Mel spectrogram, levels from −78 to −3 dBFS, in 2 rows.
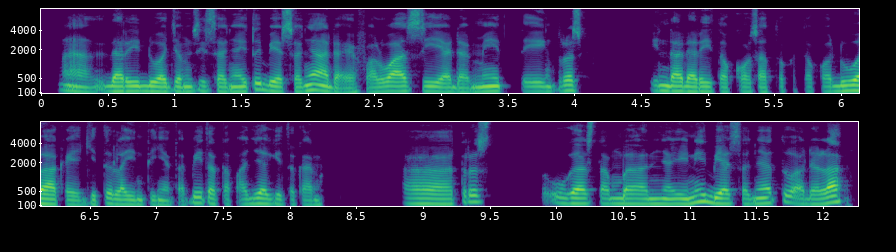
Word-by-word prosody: Nah, 120 -5 -1
dari 125 +1 +2
2 120 -2 +4
jam 120 0 0
sisanya 120 -2 -1
itu 165 +7 0
biasanya 130 +2 +3
ada 100 -3 -2
evaluasi, 120 +2 +1
ada 110 -1 -1
meeting, 120 +2 -1
terus 140 +3 -1 0.5
pindah 135 -2 +2
dari 120 -1 +3
toko 115 0 -6
1 110 +1 -6
ke 130 - -29
toko 120 0 -10
2, 130 +1 +5
kayak 115 -1 -4
gitu 125 +2 -3
lah 120 - +1
intinya. 115 -2 -4
Tapi 155 - -4
tetap 130 -3 -4
aja, 135 +2 0
gitu 125 -2 -6
kan. 110 0 -6 0.6
Eee, 135 -2 +1
terus 180 +2 -3 0.3
tugas 140 -1 +1
tambahannya 135 -1 0
ini 165 +8 +2
biasanya 140 0 +1
tuh 170 -3 -2
adalah 130 +7 +4
125 Hz, 175 wpm, -23 LUFS, 120-135 Hz, 0.6 s, 2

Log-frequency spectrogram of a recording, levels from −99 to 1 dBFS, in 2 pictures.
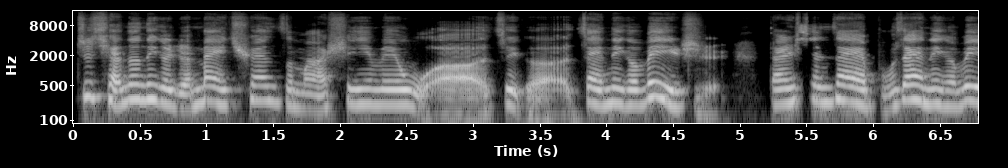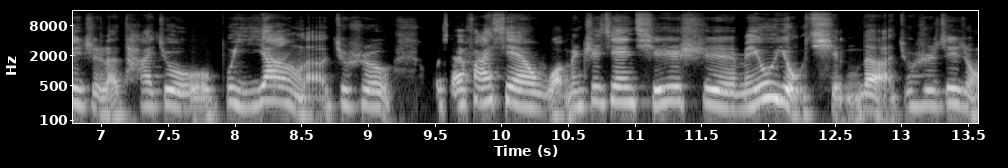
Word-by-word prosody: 之 295 +1 -3
前 270 -8 +1
的 265 +2 +1
那 265 0 +2
个 215 -2 +2
人 175 -2 -2
脉 230 -1 0
圈 245 +3 -4
子 210 -3 -7
嘛， 170 -3 -4
是 215 - -6
因 210 0 -1
为 210 0 +2
我 375 - +1 0.4
这 415 -3 -1
个 440 +6 -4
在 220 -3 0
那 215 -1 -1
个 205 0 +2
位 250 -5 +2
置， 450 - -9 0.3
但 215 +2 0
是 235 - -8
现 235 -3 -4
在 240 -5 +3
不 205 -1 -9
在 255 +3 +3
那 215 -1 -1
个 195 -1 -4
位 230 0 +1
置 210 - -7
了， 135 - -1
它 195 +9 -7
就 195 -2 0
不 230 - -3
一 195 -2 -5
样 245 -2 +1
了。 - - -5
就 210 - -3
是 215 0 -3
我 185 - -2 0.5
才 205 - +4
发 230 +1 +1
现 205 -8 +2
我 - - +2
们 190 - -5
之 240 +4 -4
间 230 0 +1
其 225 -2 +2
实 240 +1 0
是 205 -5 +2
没 185 +4 -2
有 280 +4 +6
友 235 - +6
情 275 - -2
的， 365 +1 +3
就 195 - -9
是 200 0 -4
这 220 +1 +2
种 185 - -3
220 Hz, 265 characters per minute, -24 LUFS, 205-245 Hz, 0.5 s, 有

